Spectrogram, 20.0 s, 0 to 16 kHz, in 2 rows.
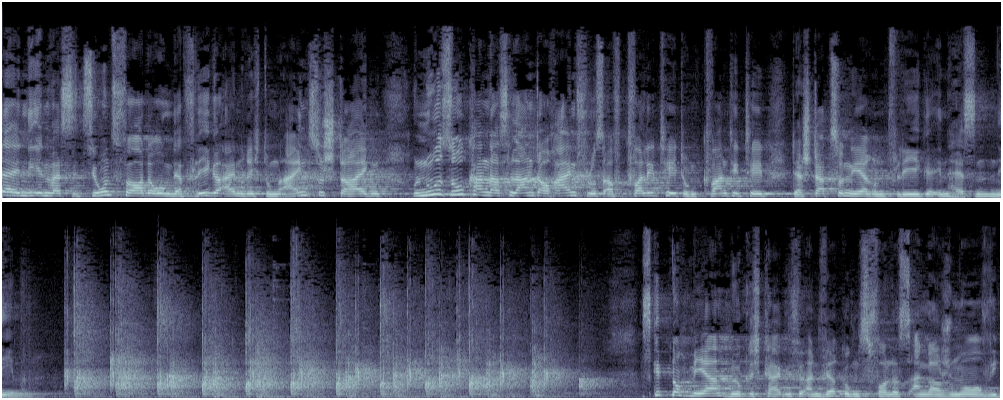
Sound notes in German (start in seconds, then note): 10.6 Beifall DIE LINKE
